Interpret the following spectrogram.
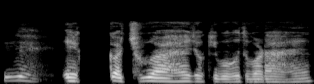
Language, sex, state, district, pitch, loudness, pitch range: Hindi, male, Bihar, Araria, 145 Hz, -18 LUFS, 130-160 Hz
